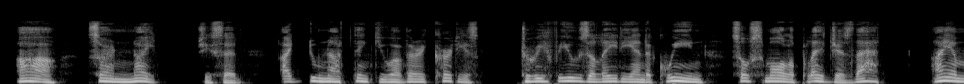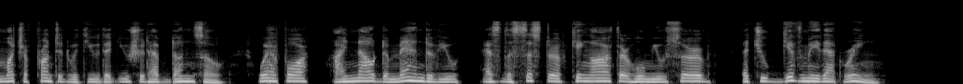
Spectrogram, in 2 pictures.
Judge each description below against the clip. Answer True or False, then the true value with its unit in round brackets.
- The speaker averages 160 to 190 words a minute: True (185 wpm)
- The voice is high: False (130 Hz)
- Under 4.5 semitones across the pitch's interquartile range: True (3.7 semitones)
